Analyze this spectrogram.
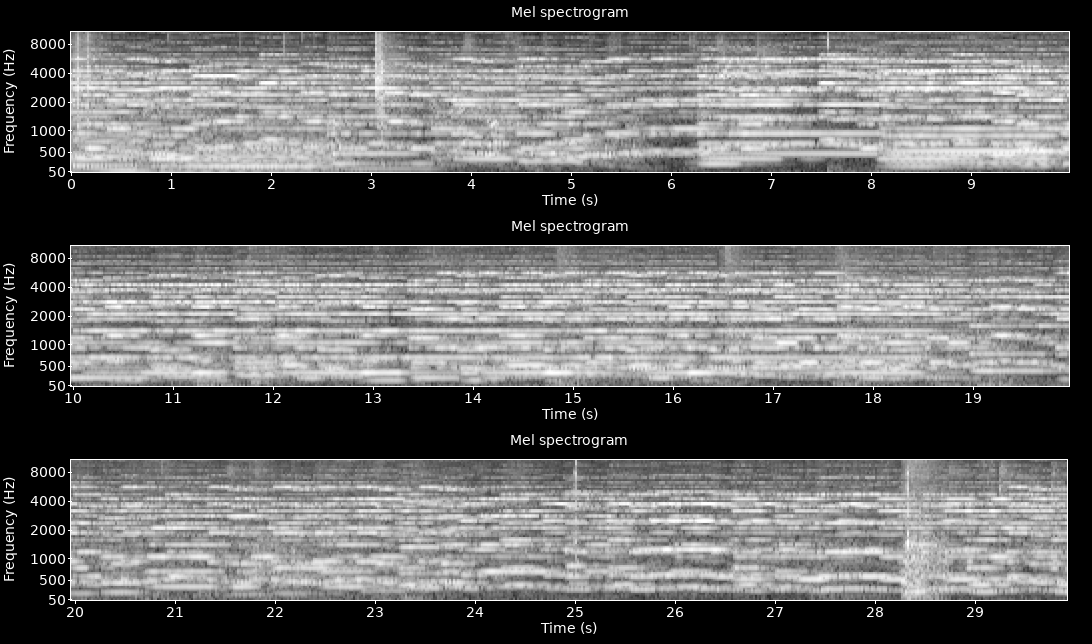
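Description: Pipe organ music played on the Zwier van Dijk church organ: slow held chords that change every second or so, with deep pedal bass notes in the first few seconds.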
